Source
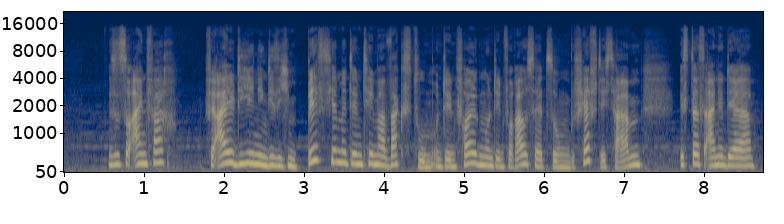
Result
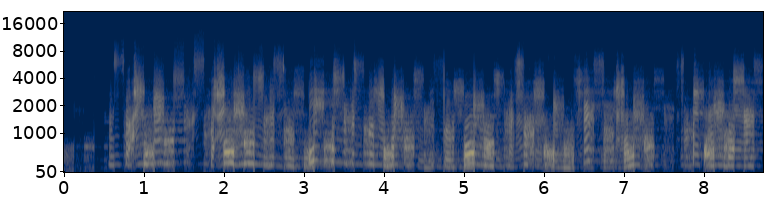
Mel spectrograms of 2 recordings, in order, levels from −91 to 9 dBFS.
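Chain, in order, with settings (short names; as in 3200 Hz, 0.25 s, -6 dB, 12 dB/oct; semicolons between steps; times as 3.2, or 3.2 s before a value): Wiener smoothing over 41 samples; in parallel at +1 dB: compressor, threshold -27 dBFS, peak gain reduction 11.5 dB; on the sum: one-sided clip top -20 dBFS; 0.72–2.25 added noise white -48 dBFS; soft clip -15 dBFS, distortion -15 dB; on a send: feedback echo 0.752 s, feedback 39%, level -16 dB; on the sum: non-linear reverb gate 0.35 s flat, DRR 4.5 dB; stepped band-pass 8 Hz 500–5900 Hz; gain -2.5 dB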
